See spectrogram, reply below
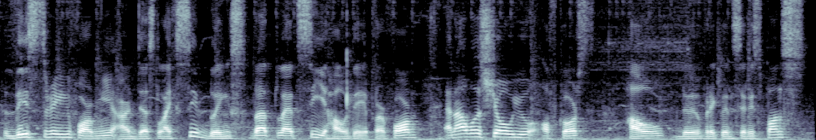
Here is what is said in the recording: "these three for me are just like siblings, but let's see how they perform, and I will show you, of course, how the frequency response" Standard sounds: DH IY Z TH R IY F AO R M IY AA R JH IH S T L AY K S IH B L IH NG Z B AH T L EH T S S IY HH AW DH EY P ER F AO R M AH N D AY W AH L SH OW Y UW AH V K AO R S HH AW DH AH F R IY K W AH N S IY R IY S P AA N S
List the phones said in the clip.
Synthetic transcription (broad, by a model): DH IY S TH R IY F AO R M IY AA R JH IH S T L AY K S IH B L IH NG S B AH T L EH T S S IY HH AW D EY P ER F AO R M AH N AY W AH L SH OW Y UW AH F K AO R S HH AW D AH F R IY K W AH N S IY R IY S P AA N S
